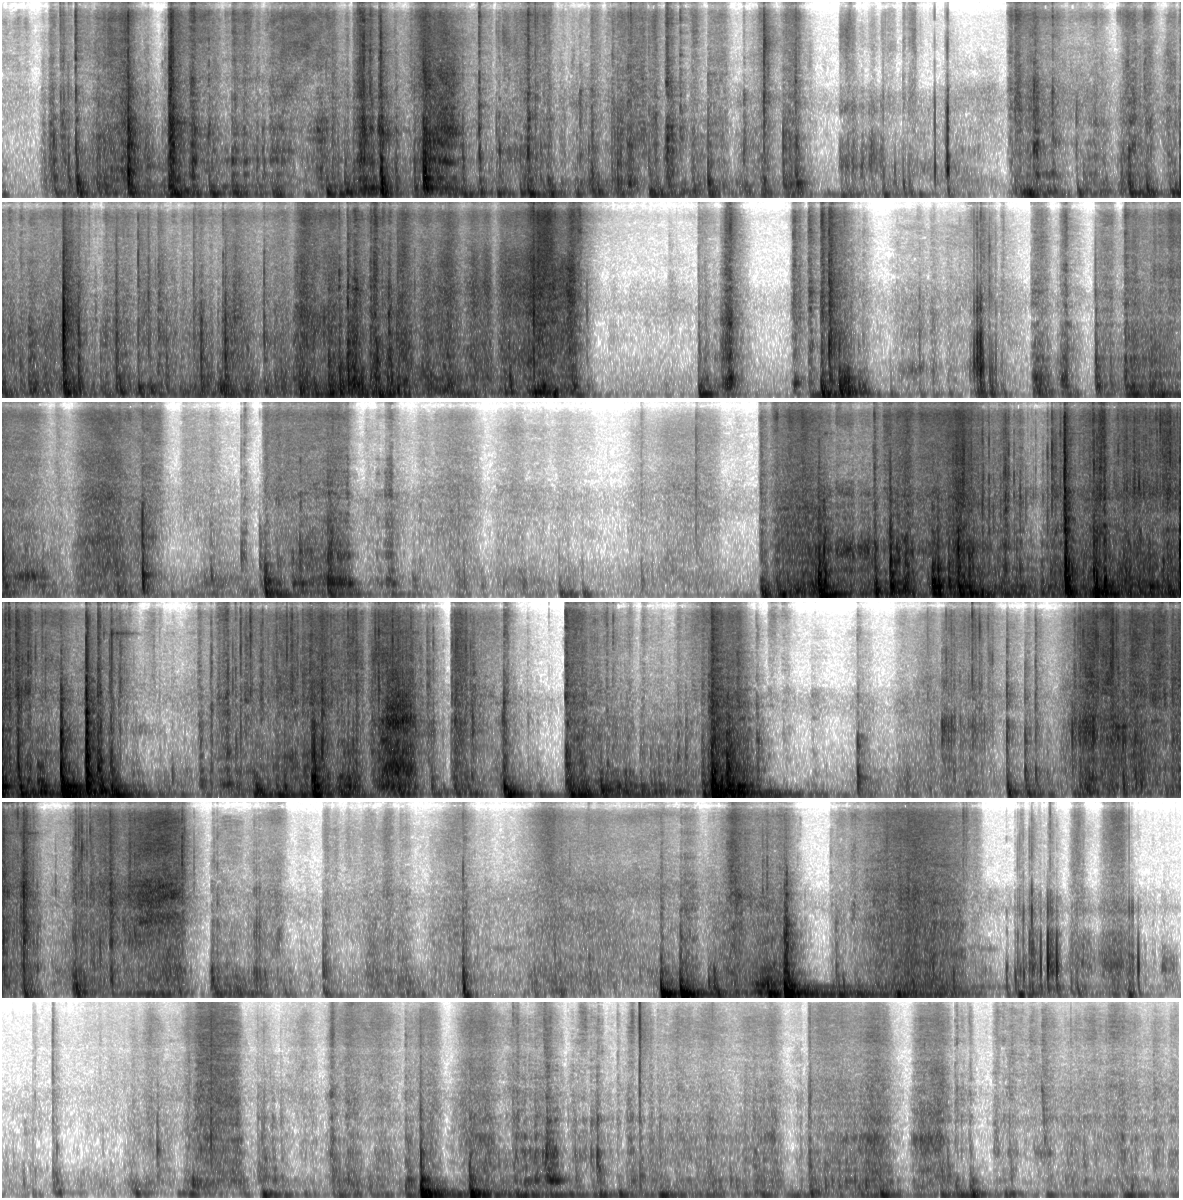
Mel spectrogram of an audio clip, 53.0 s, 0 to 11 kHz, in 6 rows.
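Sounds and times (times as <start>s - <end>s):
packaging rustling and tearing: 23.4s - 30.2s, 33.6s - 36.8s.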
